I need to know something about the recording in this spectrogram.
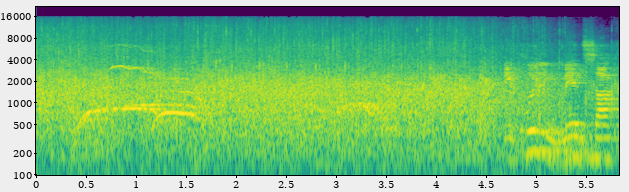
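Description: An audience claps and cheers loudly.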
